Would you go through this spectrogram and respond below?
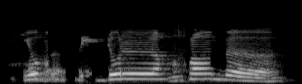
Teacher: Yukhrijul khab'a termasuk huruf qalqalah yang dibaca dipantulkan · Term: qalqalah sughra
